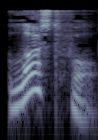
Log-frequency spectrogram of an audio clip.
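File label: "lustful", British English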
